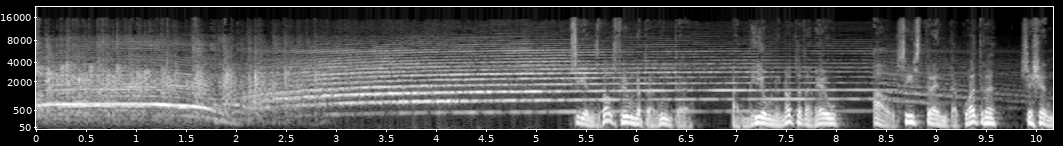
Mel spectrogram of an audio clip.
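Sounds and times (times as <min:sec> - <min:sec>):
loud applause and cheering: 0:00.0 - 0:03.6
wailing siren-like tone: 0:01.3 - 0:10.1
speech: 0:05.4 - 0:10.1.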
